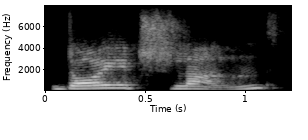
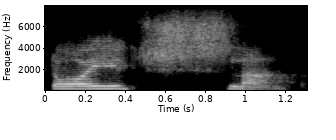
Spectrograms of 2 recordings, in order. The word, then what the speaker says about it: Deutschland: Yeah, but you can see in Deutschland, SCH would be like this SH in English, yeah, Deutschland.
